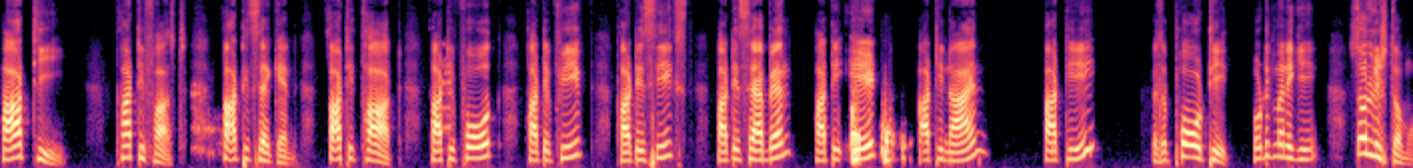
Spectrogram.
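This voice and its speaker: A man teaching a spoken English class, repeating each number slowly so learners can say it after him. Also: high voice, lively intonation, no room sound.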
